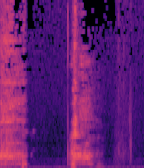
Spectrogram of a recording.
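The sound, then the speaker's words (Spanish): A person coughs and clears their throat, two rough bursts followed by a fainter third, with no talking around them. “hoy tengo un poquito de tos, ¿eh?”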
